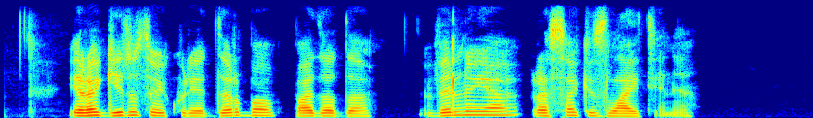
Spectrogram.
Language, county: Lithuanian, Telšiai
